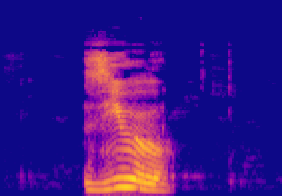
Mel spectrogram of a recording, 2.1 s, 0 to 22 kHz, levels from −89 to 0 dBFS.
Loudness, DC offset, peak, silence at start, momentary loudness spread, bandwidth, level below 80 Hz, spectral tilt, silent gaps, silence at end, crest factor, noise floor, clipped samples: -14 LUFS; under 0.1%; -2 dBFS; 0.65 s; 18 LU; 9.4 kHz; -62 dBFS; -4.5 dB/octave; none; 0.85 s; 16 dB; -71 dBFS; under 0.1%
